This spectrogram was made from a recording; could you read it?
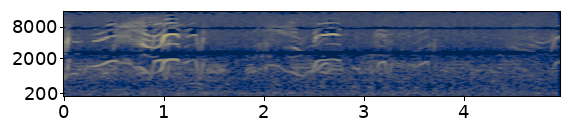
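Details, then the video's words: Breeding colony of pied avocets, aggressive in mating season and chasing black-tailed godwits: fluid, rising and falling whistled calls from several birds, loudest near the start, then fading into a constant hiss. "Pied avocet colony - De kluut vogel"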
